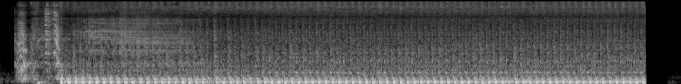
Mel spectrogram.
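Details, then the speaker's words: Bighorn 400/450 UTV started after fuel filter replacement, checking quick disconnects for fuel leaks: engine catches quickly, settles into steady even idle about four putts a second, no knocks or misses; normal start-up and idle. "and then I would go ahead and start it up before you put the bench seat back on. Just make sure there's no fuel leaking out from either one of those quick disconnects."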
